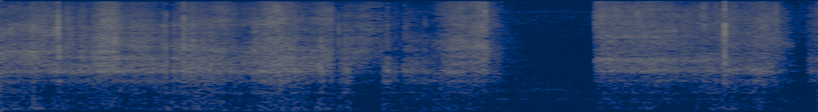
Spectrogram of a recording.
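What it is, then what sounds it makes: Crepe-paper-covered decorative pumpkin. Long decorated acrylic nails slowly scratch both sides of a medium-sized round decorative jack-o'-lantern covered in crinkled orange crepe paper with black paper face cut-outs. The result is a soft, continuous, bright papery rasp with a brief near-silent pause partway through before the scratching resumes.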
